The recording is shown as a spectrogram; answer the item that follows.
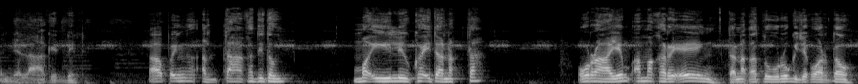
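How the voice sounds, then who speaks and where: Actor as an exasperated Ilocano husband, middling pitch. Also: male voice, animated, moderate pace, long pauses, faint music behind, close to an everyday voice. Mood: reproachful. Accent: Filipino, Ilocano. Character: exasperated husband and new father, stubborn, easily hurt. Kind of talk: Ilocano radio comedy drama acting.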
